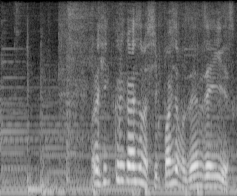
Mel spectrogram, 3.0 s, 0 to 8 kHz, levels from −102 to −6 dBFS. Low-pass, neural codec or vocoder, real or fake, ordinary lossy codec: none; none; real; none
